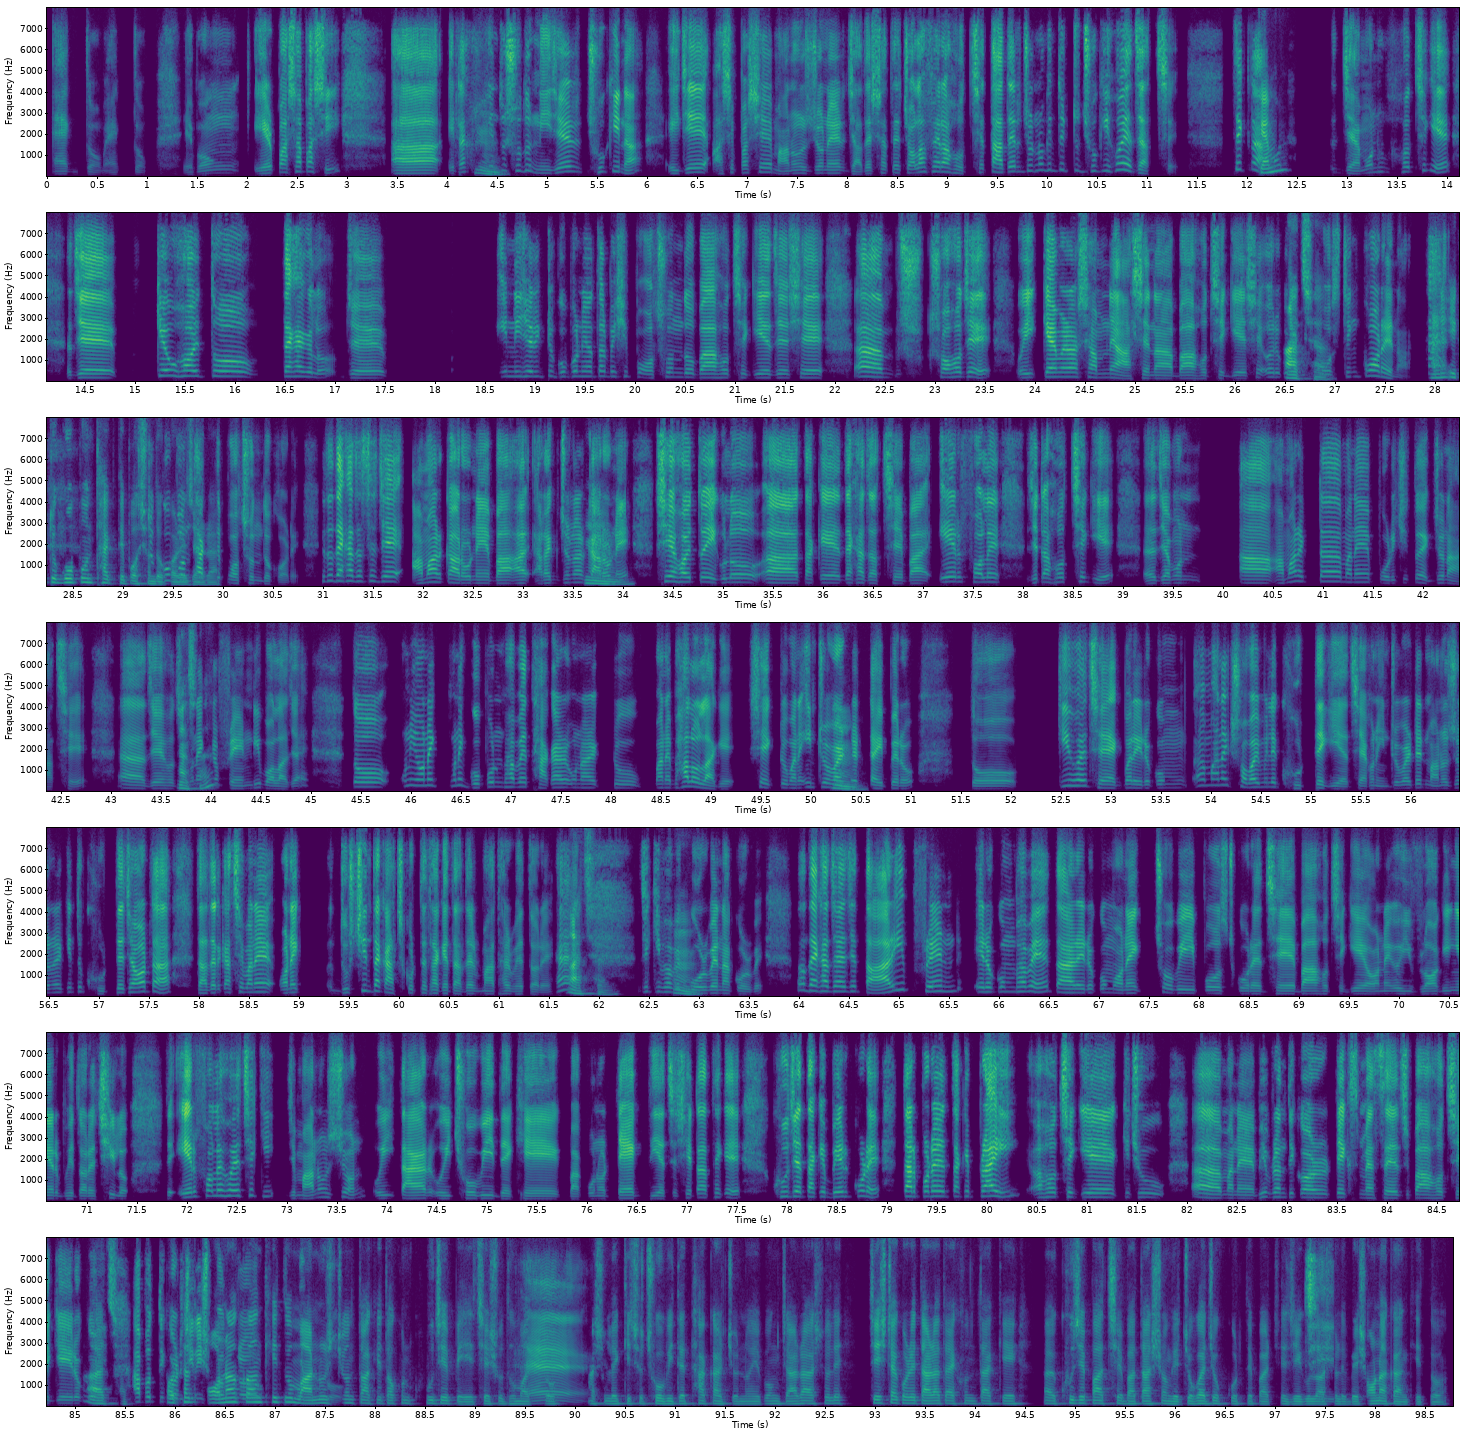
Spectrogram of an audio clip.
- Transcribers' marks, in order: other noise; in English: "introverted"; in English: "introverted"; tapping
- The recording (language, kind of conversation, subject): Bengali, podcast, আপনি অনলাইনে কীভাবে নিজের গোপনীয়তা রক্ষা করেন?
